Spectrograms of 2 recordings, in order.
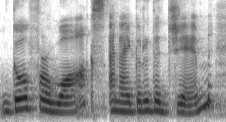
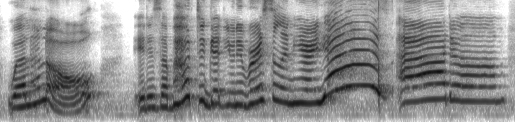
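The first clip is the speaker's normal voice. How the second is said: rising to a loud, high, excited cry; excited greeting; 10 semitones higher, 7 dB louder than usual. Real, not acted. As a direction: greet him like a long-lost friend.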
